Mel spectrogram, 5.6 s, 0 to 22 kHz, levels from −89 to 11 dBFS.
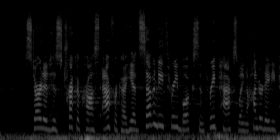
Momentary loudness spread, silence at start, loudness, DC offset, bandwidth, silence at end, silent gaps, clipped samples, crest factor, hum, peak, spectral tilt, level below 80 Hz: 7 LU; 0 s; -55 LUFS; under 0.1%; 19 kHz; 0 s; none; under 0.1%; 22 dB; none; -34 dBFS; -1 dB/octave; -66 dBFS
